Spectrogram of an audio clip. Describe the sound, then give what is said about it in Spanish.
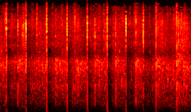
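Audience applause thanking an ambassador after his presentation, a steady, dense patter of many hands clapping with a few sharp louder claps popping out. “Agradecemos ao embajador Benedito com aplauso.”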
